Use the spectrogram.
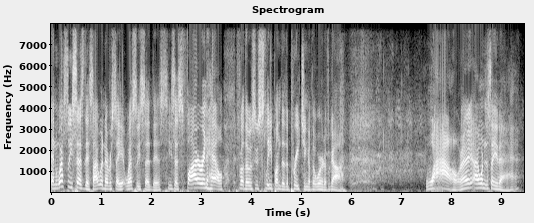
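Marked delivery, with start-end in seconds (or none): none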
